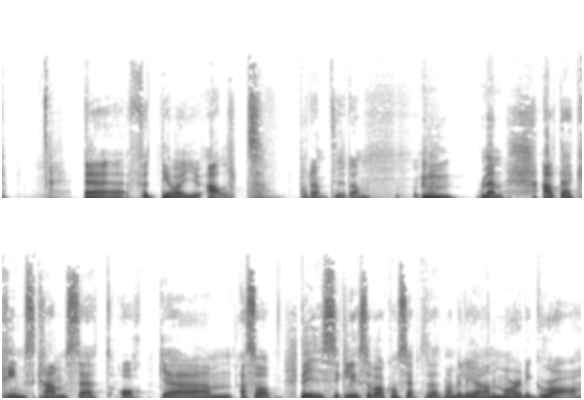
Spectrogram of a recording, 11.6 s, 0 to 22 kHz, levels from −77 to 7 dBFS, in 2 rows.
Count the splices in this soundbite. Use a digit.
0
